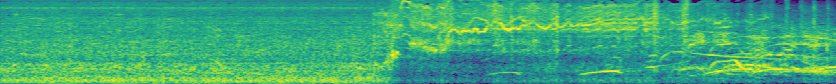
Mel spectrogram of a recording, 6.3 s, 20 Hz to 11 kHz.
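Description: A 1/10-scale electric RC drag car launching and running down the track, its motor giving a high whine that slides in pitch. The whine starts abruptly about three seconds in and is followed by spectators shouting and cheering.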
